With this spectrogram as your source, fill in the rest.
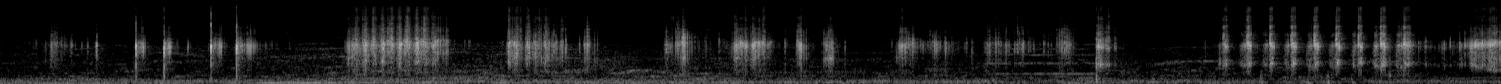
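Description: A small red plastic Mini'Z tube, hollow and full of sugar-coated chocolate candies, is held in the hand and shaken, giving bursts of bright, dry rattling as the candies knock against the plastic. Between bursts come sharp ticks and clicks, then a run of quick, evenly spaced rattles near the end. The plastic flip cap is opened with the fingers.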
